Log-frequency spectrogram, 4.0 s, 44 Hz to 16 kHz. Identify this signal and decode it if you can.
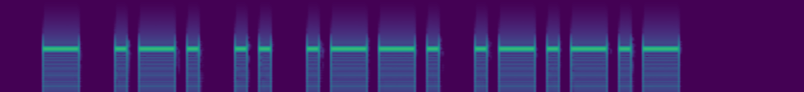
Morse code, heard as a keyed tone, about 20 wpm, 700 Hz. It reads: TRIP.
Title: Sentences from Top 1300 Words 20wpm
